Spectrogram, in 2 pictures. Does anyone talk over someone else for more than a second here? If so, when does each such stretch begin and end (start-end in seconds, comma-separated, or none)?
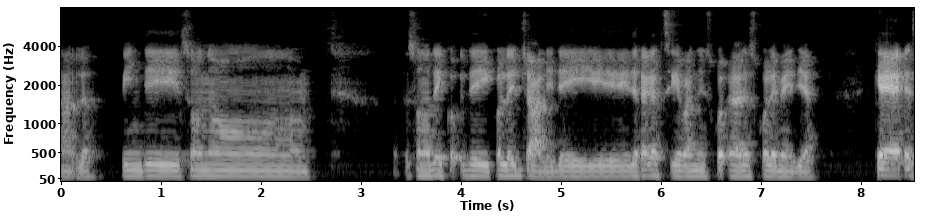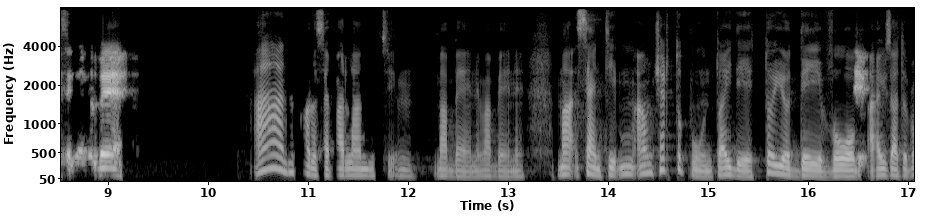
none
